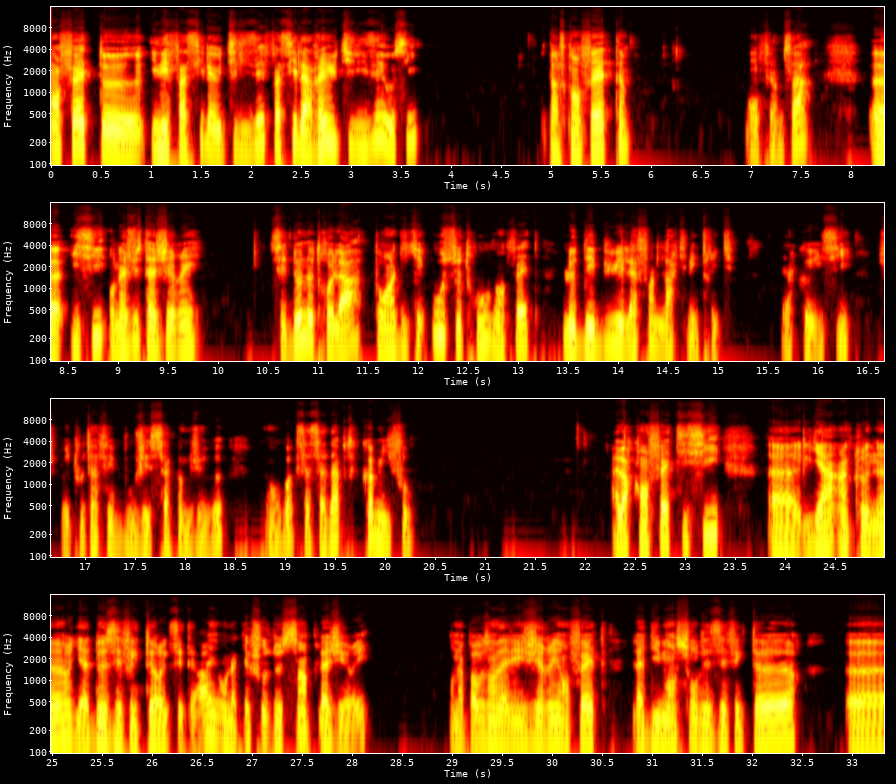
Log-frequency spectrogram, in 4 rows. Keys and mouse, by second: 5.6 click, 7.0 click, 8.8 click, 10.5 click, 15.4 click, 17.1 click, 28.0 click.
